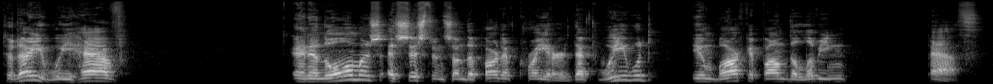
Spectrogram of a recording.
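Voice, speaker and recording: A man with a Lithuanian accent delivers a solemn spiritual teaching at a very slow pace. His voice is bright and forceful, at a mid pitch. He speaks in measured phrases broken by long pauses. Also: lively intonation, rough recording.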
